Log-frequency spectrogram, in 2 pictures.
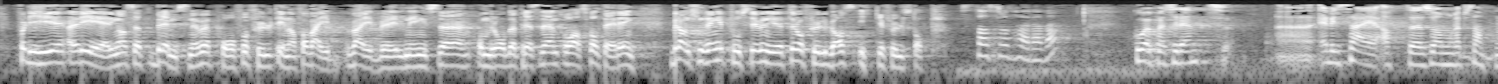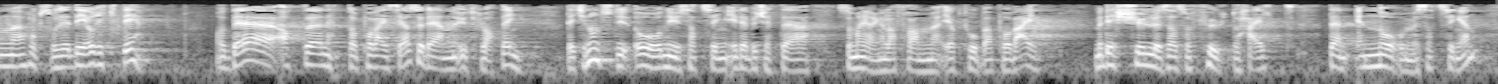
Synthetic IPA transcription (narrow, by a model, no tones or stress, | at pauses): fɔɖiːɾɛjeːɾɪŋənhɑsɛt̪ːbɾɛmsənəʋəpʰɔfɔɾfʉlt̪ɪnːɑfɔʋæɪbəʋɪld̪nɪŋsɔmɾoːd̪əpʰɾɛsɪd̪ɛnt̪ɔɑsfɑlt̪ʰeːɾɪŋbɾɑŋʂn̩t̪ʰɾɛŋːəɾpʰʊsɪt̪iːʋənyːheːt̪əɾɔfʉlːɡɑːsɪkːəfʉlːst̪ɔpː | st̪ɑːt̪sɾoːd̪ɦɑɾəd̪ɛ | ɡ̥uːəpʰɾɛsɪd̪ɛnt̪ | jʔɛ̰ɡʋɪlsæɪʔɑt̪sɔmɾɛpɾɛsn̩ɑnt̪n̩ɦɔɡsʊsiːd̪ɛæɾjʊɾɪkt̪ɪ | ʔɔ̰d̪ɛɑ̰t̪nɛt̪ːɔpʰːɔʋæɪsiːɑsɔæɖɛɛnʉːt̪flɑ̰ːt̪ɪŋ | d̪̥ɛæɾɪçːənuːənsuːnyːsɑt̪sɪŋɪ̰d̪ɛbʉd̪ʂɛt̪ːəsɔmɾɛjeːɾɪŋənlɑ̰ːfɾɑ̰mɪ̰ɔkt̪ʰuːbəɾpʰɔʋæɪ | mɛnd̪ɛʃʏlːəsɑlsɔfʉlt̪ɔhæɪlt̪ | d̪ɛnɛnɔɾməsɑt̪sɪŋən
